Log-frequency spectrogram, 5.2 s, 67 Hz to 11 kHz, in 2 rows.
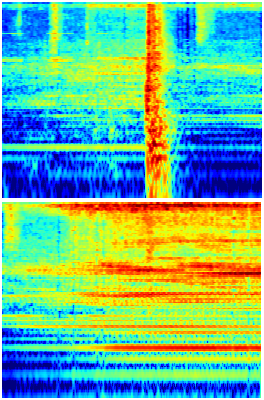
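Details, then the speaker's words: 1993 Geo Tracker with Yanmar diesel swap, sat 8 years: electric vacuum pump hums with low whine, runs a couple of minutes and never cuts off; owner suspects vacuum switch needs adjusting, no vacuum found at canister. "Well, it ran for a couple of minutes. Never cut off. We may have to adjust the switch, but I'm curious to see if we got a vacuum on this little canister."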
